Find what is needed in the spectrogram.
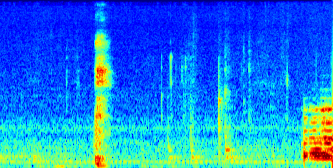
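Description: Near silence: room tone with one brief faint noise a little over a second in and a few faint clicks. Music from the played video comes in just before the end.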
